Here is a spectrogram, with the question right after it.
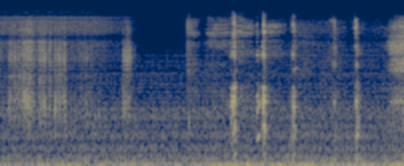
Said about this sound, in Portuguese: No carro, o senador está abrindo o envelope.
